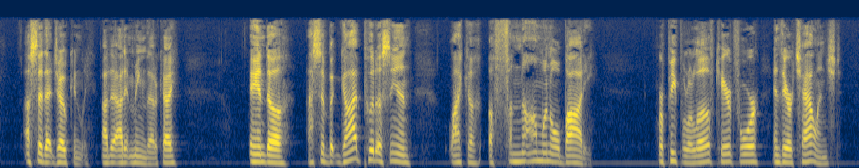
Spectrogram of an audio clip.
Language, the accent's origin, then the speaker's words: English; Gilbert, Arizona, United States; I'm from Gilbert, so I can't say every word.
